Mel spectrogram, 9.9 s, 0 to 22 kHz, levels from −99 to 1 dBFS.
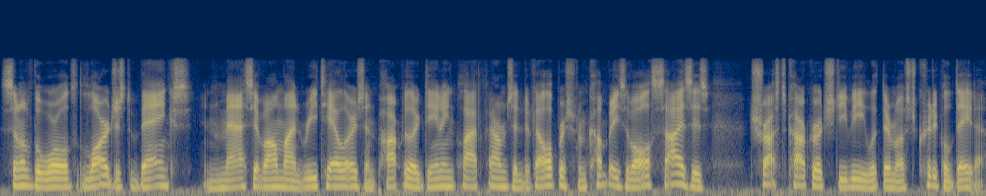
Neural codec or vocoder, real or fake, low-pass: autoencoder, 22.05 kHz, a latent of 192 numbers a frame, VITS, trained on many speakers; fake; 7.2 kHz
